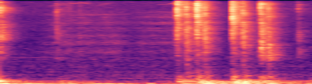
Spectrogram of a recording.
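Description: Code is typed on a computer keyboard in a short burst: a few faint taps, then a quick cluster of sharper key clacks near the end, close up with no talking.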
